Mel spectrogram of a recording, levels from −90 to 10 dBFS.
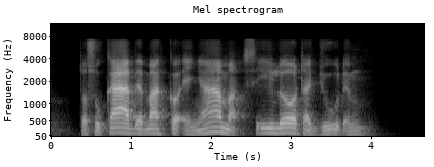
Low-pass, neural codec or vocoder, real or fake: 7.2 kHz; codec, 16 kHz, about 1 kbps, DyCAST, with the encoder's durations; fake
